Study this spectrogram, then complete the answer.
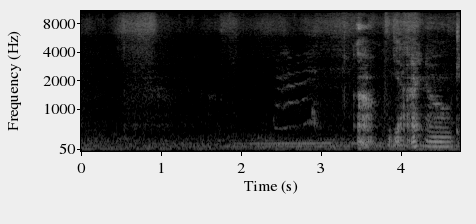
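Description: A pet cat meows softly several times indoors, the short calls quiet and close, mixed with faint rustling and low background noise.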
